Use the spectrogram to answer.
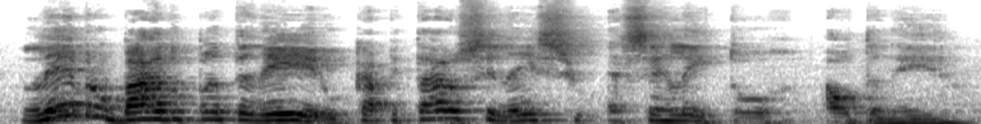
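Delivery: emphatic verse recital with a falling close; poetry recitation. Shown as a demonstration. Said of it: "E pra finalizar". (declamação poética de encerramento)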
